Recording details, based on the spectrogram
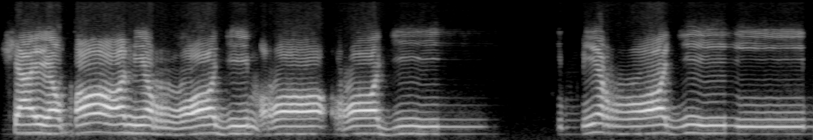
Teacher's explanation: Jadi syaitonir rajim, ro-nya juga dibikin tafkhim. Syaitonir rajim, rajim, rajim, dan dia ada tasdid di ro, itu tadi di ta'awudz.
